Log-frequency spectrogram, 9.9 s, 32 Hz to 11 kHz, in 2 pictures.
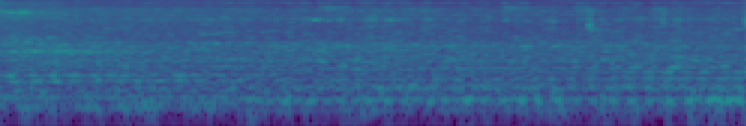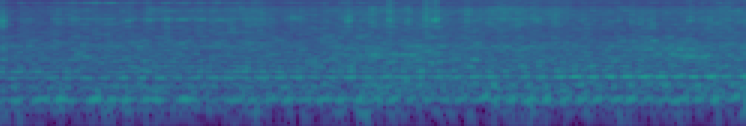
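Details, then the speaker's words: Flood-damaged 2006 GMC Yukon rolling forward: a low rumbling drone pulsing with wheel speed, with vibration felt in the steering wheel. A failing or locked-up front wheel bearing in the sealed one-piece hub unit is suspected. "it that's definitely a wheel bearing noise he's got sealed units in the front end basically it's a one-piece deal"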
